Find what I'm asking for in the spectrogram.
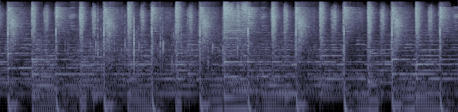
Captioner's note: upbeat music; audience applauds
